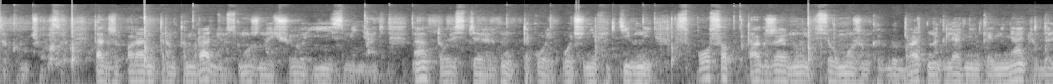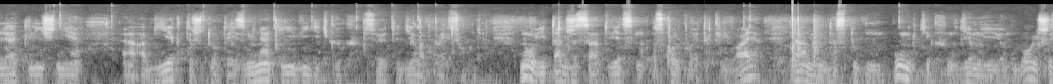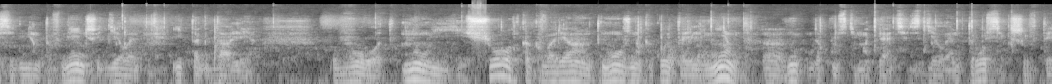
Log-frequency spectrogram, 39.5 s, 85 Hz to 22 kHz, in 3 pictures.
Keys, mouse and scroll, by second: 0.1 middle click, 2.5-4.6 drag, 4.8 middle click, 6.3 middle click, 8.0 middle click, 8.3 Tab, 9.1 click, 10.2 KP_7, 11.3 Tab, 12.9 Delete, 14.5-15.7 drag, 16.2 click, 17.0 click, 18.0 click, 18.6 middle click, 22.0 Tab, 22.4 click, 24.4-27.8 drag, 28.1 middle drag, 29.7-31.0 middle drag, 31.4 Delete, 32.1 click, 32.6 Delete, 34.4 KP_1, 35.4 shift+middle drag, 36.6 KP_7, 37.4-37.8 shift+middle drag, 38.8 shift+a.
